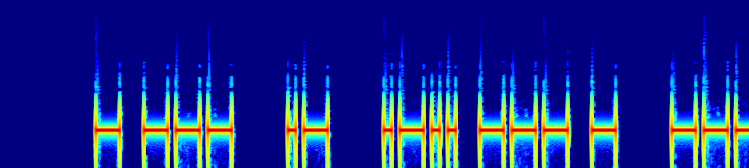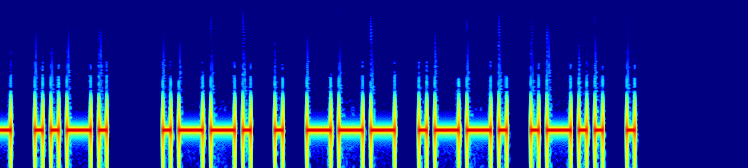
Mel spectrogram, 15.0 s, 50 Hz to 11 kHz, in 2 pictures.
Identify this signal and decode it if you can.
Morse code, heard as a keyed tone, about 15 wpm, 700 Hz. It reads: TO A LOT OF PEOPLE
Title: Sets of 5 Words Encore 15wpm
